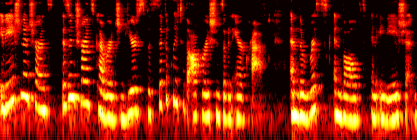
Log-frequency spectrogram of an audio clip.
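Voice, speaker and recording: Moderate pace, medium pitch and ordinary pitch variation from a woman with a plain, everyday voice. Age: 30s. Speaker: pilot and aviation nonprofit founder. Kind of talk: online workshop presentation. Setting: online workshop. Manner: conversational with frequent fillers.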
